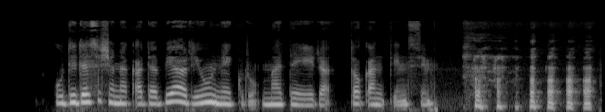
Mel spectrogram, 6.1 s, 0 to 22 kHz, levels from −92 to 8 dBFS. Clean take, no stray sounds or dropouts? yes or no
no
